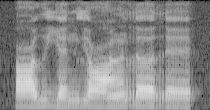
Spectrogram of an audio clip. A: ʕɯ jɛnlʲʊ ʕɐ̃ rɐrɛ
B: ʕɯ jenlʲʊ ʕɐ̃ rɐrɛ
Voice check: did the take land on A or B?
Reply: A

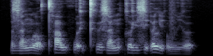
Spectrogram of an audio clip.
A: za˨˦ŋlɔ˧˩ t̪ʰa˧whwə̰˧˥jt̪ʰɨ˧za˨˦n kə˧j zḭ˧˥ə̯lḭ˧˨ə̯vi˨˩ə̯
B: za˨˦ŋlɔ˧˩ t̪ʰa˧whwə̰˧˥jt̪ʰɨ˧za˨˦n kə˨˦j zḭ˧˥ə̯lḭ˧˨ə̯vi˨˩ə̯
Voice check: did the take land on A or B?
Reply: A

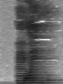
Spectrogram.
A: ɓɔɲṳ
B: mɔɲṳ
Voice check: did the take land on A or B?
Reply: B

